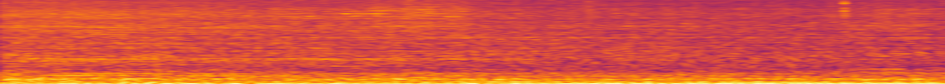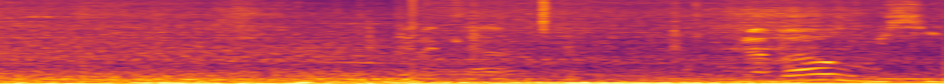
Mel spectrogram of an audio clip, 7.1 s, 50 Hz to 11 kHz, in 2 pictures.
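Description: BMW E36 325i idling and creeping at low speed into a parking spot, a steady close engine drone with a shift in pitch as it maneuvers, while people talk over it.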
